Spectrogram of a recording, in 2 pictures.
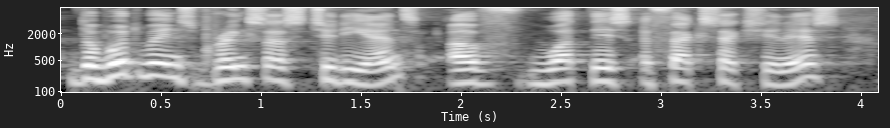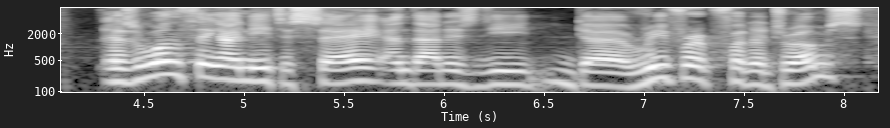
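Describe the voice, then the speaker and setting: A middle-aged man, a music producer, casually walking through his studio setup in a tutorial, with relaxed, self-deprecating asides. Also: a little high.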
